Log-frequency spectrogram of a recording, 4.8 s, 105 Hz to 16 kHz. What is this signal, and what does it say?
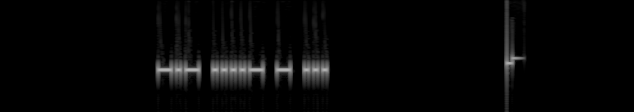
Morse code, heard as a keyed tone, about 36 wpm, 700 Hz. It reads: K4TS
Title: USA Call Signs - 2x Character Spacing - 35wpm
